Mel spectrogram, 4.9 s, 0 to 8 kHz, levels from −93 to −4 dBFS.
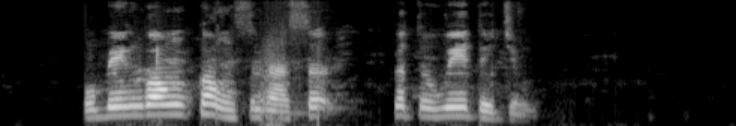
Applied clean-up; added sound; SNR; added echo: neural separator model SepFormer DNS4.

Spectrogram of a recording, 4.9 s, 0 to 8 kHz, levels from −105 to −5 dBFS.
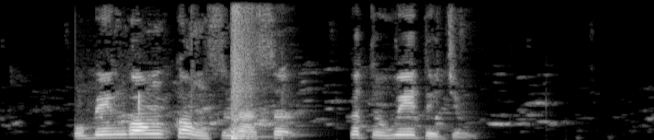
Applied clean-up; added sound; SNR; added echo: classical method log-MMSE.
